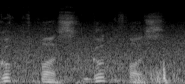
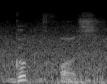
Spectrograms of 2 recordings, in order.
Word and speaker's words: Gullfoss: Like it's written like Gullfoss, but the double L, the Icelanders pronounce like all together, but a little bit inside of your throat. So Gullfoss, Gullfoss.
